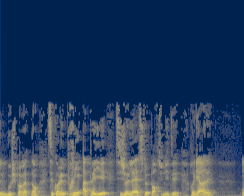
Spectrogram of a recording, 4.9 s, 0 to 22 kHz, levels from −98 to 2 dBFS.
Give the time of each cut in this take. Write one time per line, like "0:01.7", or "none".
none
